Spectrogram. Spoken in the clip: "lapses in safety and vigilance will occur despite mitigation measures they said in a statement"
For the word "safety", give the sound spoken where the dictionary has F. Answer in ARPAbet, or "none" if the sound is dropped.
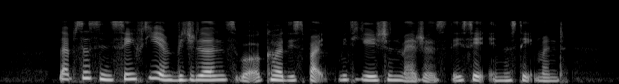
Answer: F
